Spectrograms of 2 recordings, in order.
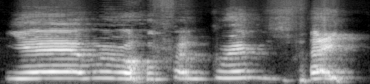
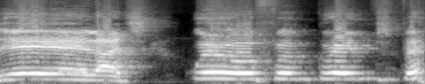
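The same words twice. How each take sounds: First: Slow, higher mock yell of a drunk fan; drunk fan impression. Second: Put-on loud, slow, higher drunken football fan shout; hammed-up drunk Grimsby fan yelling from a car; drunk fan impression. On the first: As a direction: call it out like a drunk fan with a cardboard fish. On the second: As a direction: bellow it like a drunk fan leaning out a car window. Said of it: "like this".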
